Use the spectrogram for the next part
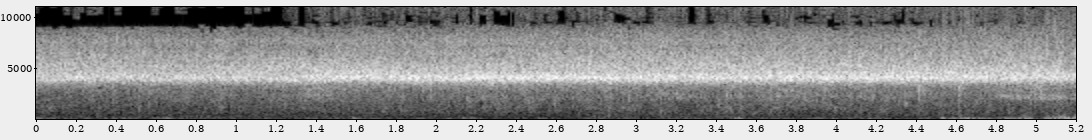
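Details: Gryllidae cricket giving a steady, piercing high-pitched continuous trill, unchanging in pitch, over soft low background rumble.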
